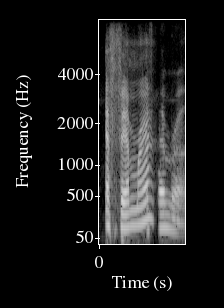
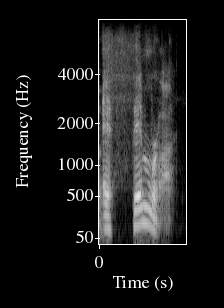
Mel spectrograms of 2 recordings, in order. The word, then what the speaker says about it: ephemera: Ephemera? – Ephemera.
